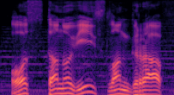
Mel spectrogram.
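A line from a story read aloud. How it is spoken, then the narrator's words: Thundering voice. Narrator (Russian): еще раз прогремел знакомый голос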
